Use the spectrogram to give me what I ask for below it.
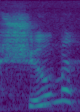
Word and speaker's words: Schum: Jacob Schum, is that what we said his last name is? Yes. Correct pronunciation on the last name. So Jacob Schum finishes with more punts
